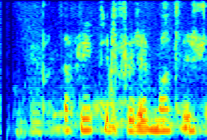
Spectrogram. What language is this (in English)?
Icelandic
